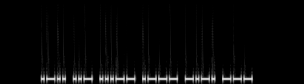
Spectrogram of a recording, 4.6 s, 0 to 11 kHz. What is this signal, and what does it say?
Morse code, heard as a keyed tone, about 30 wpm, 700 Hz. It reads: LU3JCO
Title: DXCC-100 Call Signs - 6 Characters - Repeated 3x - 30wpm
